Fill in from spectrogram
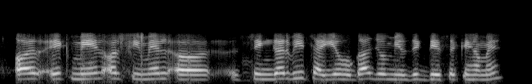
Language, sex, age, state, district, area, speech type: Hindi, female, 18-30, Uttar Pradesh, Sonbhadra, rural, conversation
